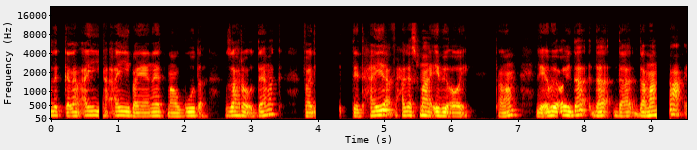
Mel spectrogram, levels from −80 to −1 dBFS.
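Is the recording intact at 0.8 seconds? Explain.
No. From 0.71 to 0.81 s the speech cuts to silence, likely a Bluetooth dropout from late packets; it resumes further along, having skipped about 61 ms rather than pausing.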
